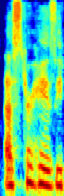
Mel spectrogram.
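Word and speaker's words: Esterházy: One of them that really caught my eye was um, correct me if my pronunciation is wrong. Is it the he- Esther Hazy torte? – Oh, yes. Nope, that's correct.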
